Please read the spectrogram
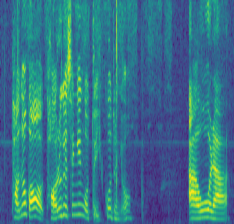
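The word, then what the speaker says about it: ahora: 다르게 생긴 것도 있거든요 아오라 지금 뭐 이런 뜻인데 이럴 때는 아채가 발음이 안 나기 때문에 그리고 영어하고 비슷하게 생긴 단어가 아니기 때문에 이렇게 아채를 쓸 때 빼먹을 수 있다라는 거죠 요거는 발음할 때는 발음 안 하게 하시면 되고요 그리고 쓸 때는 철자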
